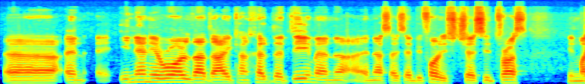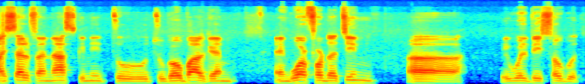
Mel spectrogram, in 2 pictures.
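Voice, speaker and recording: Guy being interviewed, smooth clear voice, halting, repeats stuff, dry sound. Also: medium pitch, steady tone, dry recording. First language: Spanish. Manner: halting, searching for words, repeats phrases. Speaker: former professional footballer, interview guest. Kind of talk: casual live interview.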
